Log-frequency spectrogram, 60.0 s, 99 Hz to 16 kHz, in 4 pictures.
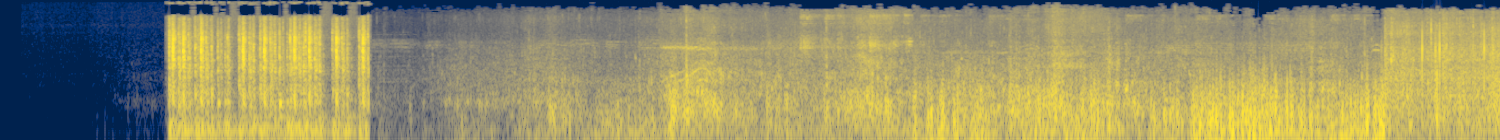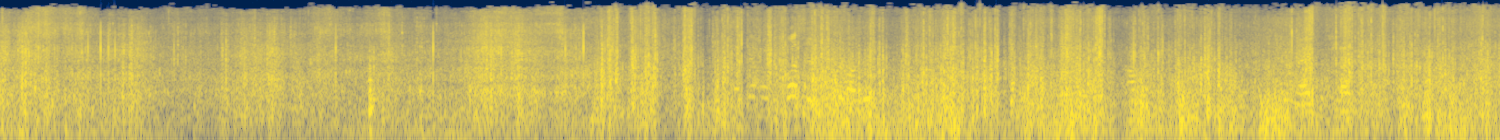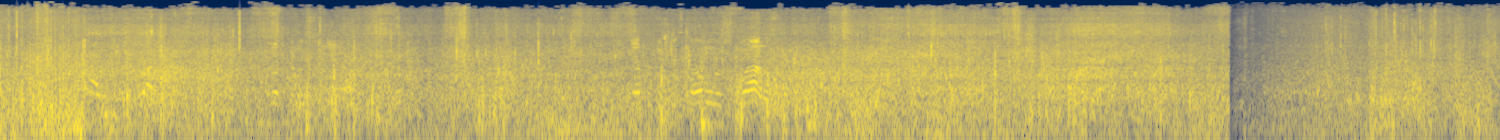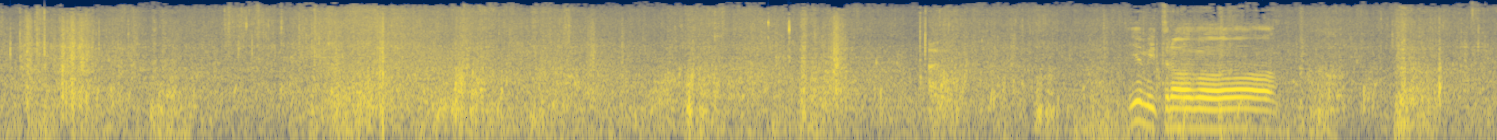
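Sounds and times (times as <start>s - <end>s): irregular crackles: 1.7s - 3.7s
waves: 1.7s - 59.9s
wind buffeting microphone: 4.4s - 59.9s.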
